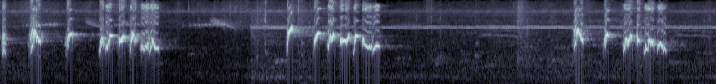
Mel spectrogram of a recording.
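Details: Competition-style red-whiskered bulbul song for calling the flock and voice training. Three rich phrases of bubbling, looping notes, each with five or six syllables, are separated by brief pauses. A faint steady hum runs underneath.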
